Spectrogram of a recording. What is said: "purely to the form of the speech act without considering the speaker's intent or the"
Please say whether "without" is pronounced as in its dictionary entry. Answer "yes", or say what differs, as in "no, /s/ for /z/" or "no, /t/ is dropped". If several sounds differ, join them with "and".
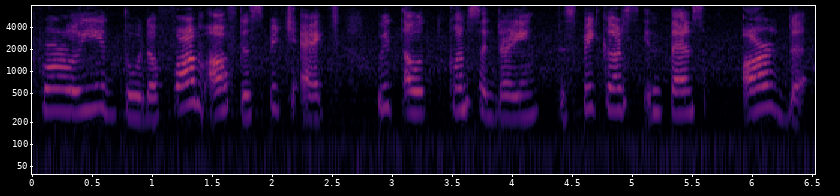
no, /t/ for /θ/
